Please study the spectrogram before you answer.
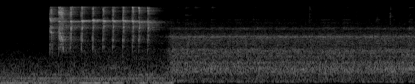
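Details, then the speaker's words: Car windscreen wiper linkage pivot joint turned by hand makes dry, ratchety clicks and creaks. The joint is stiff and won't rotate freely and needs opening, cleaning and greasing. After cleaning and refitting it was silent. "इसको मैं कितना भी घुमाने की कोशिश करूं यह घुम नहीं रहा है मोटर पर जबरदस्ती उनका है लेकिन आपसे बिल्कुल भी नहीं उनका घुमाने पर आवाज कर रहा है"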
